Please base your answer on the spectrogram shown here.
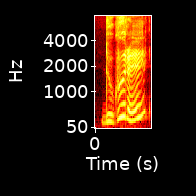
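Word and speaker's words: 누구를: object marking particle le du guru is often pronounced as dugu du guru is often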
